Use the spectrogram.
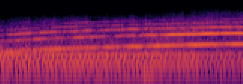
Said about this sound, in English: Come on, hit your siren.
